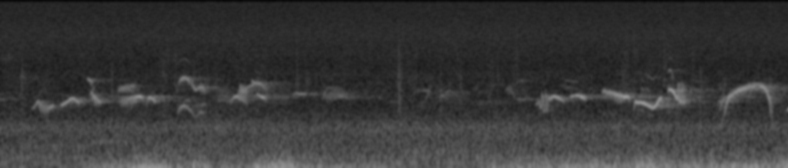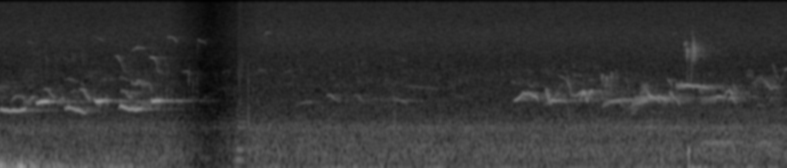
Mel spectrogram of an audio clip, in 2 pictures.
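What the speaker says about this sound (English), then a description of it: "Beautiful bird song all around here, absolutely lovely spot." Birds sing all around a rural hillside spot in the Quantock Hills, with many chirping, warbling calls overlapping continuously at moderate distance over a steady outdoor background.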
